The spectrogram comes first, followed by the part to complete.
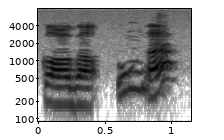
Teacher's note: নরম বা soft when you make the sound ক গ উঙ্গা the tongue is in contact with the lower side of the ভেলাম or soft palate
